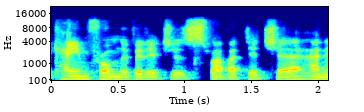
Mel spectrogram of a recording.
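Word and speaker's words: Sławatycze: Sławotyce.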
